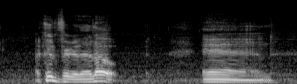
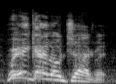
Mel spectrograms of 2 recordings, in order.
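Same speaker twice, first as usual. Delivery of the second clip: high, testy mock refusal; acted-out annoyed ice cream man; irritated vendor; 9 semitones higher, 3 dB louder than usual. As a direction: turn the customer down in a raised pitch. Vendor snaps back at order.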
